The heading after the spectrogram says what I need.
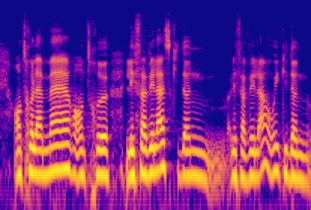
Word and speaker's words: favelas: Rio, je pense que c'est l'une des plus belles villes au monde, entre la mer, entre les favelas qui donnent, on va pas prononcer le S, mais qui donnent beaucoup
